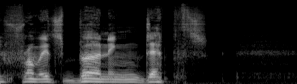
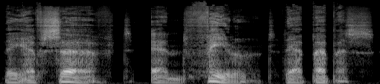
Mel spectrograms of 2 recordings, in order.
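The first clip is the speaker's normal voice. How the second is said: low, slow, deliberate pronouncement; character voice; 7 semitones lower, 3 dB quieter than usual. A narrator's reading. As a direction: drop low and weigh out each word. Kurz's voice within narrated story.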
